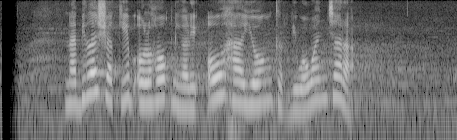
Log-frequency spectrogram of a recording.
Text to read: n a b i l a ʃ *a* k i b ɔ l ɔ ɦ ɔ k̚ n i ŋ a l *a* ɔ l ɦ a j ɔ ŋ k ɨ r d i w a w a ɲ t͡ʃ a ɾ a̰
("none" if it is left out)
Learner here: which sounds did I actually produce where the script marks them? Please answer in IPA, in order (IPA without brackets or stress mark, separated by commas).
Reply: a, i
